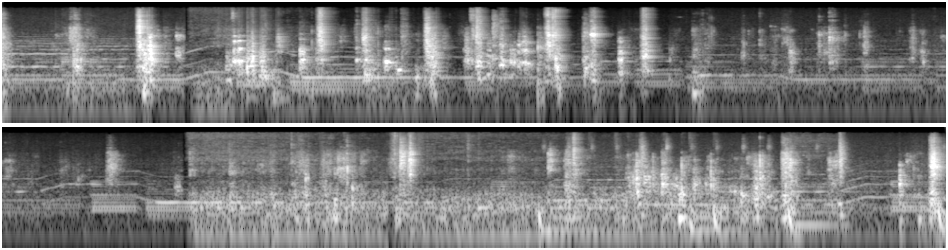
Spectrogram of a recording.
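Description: Mellow instrumental background music with steady sustained tones over sharp clicks; a deeper bass fills in a little past halfway.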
